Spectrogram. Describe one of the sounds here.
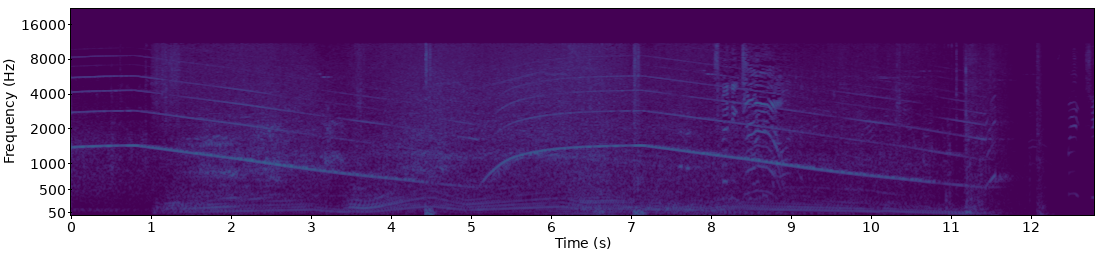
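A car engine revs and hums as a car drives away.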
